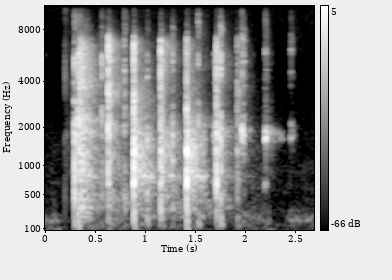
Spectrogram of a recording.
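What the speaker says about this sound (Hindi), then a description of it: "जोरदार तालियों के साथ में।" A few people clap to welcome a speaker at a business meeting: roughly a dozen distinct, fairly faint claps in an uneven rhythm that thins out and stops.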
